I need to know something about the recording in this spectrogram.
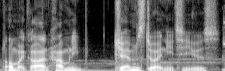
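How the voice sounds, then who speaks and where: A young man giving casual gameplay commentary, low-key and thinking aloud as he goes. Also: expressive, fast talker, vocal fry. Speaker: gaming video creator. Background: game music.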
